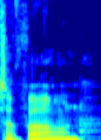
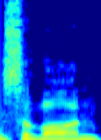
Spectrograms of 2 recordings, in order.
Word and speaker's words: Shavon: It's Shavon. It's Shavon, or I've been saying Shavon, but you don't pronounce the H.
